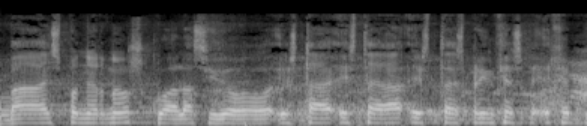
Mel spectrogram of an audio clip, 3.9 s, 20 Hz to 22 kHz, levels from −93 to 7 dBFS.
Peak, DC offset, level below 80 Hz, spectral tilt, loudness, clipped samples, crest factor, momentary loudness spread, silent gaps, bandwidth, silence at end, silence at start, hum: -4 dBFS; under 0.1%; -54 dBFS; -5 dB/octave; -20 LUFS; under 0.1%; 16 dB; 3 LU; none; 14 kHz; 0 s; 0 s; none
